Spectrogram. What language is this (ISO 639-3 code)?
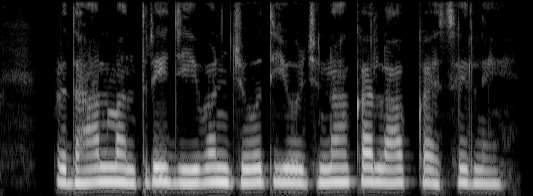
hin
